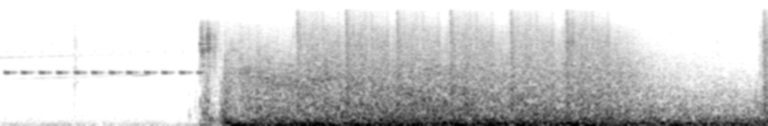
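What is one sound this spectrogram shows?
A huge explosion booms and rumbles on.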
